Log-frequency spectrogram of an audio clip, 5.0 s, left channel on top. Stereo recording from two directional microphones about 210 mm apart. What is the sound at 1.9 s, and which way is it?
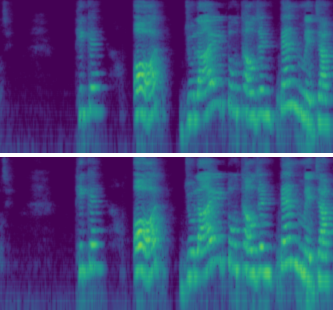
Speech, 5° right (ahead or behind).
